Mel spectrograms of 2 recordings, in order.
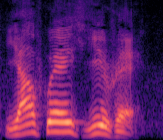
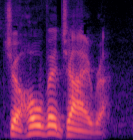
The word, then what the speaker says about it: Yahweh Yireh: He calls it Yahweh Yireh. Or you've heard it probably pronounced or mispronounced, Jehovah Jireh.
